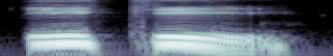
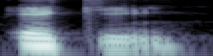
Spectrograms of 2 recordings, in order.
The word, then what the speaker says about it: Iki: I is pronounced E, like E-E. So it's Iki, not Icky.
